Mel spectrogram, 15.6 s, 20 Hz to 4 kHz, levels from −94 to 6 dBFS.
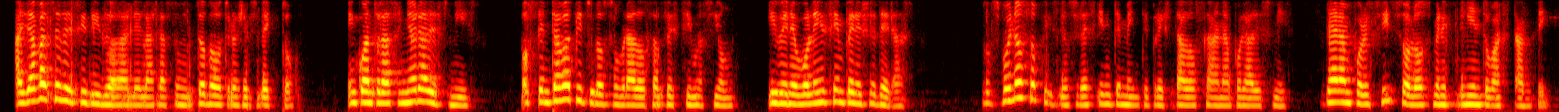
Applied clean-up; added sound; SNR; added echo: neural mask model DeepFilterNet 3.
